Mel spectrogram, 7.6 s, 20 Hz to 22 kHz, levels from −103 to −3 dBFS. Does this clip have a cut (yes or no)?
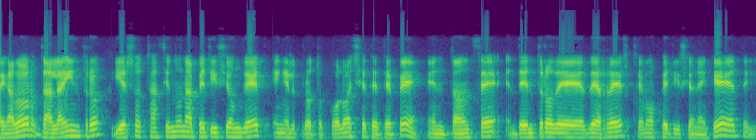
yes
